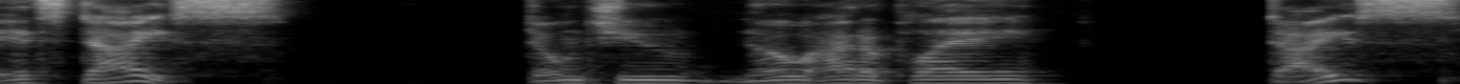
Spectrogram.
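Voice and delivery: strange, low, gravelly, rasping, two-toned voice. Narrating figures who slowly turn and address you about dice: odd high-pitched yet gravelly voice. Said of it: "address you in this kind of odd, high pitched, and very low, gravelly voice".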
